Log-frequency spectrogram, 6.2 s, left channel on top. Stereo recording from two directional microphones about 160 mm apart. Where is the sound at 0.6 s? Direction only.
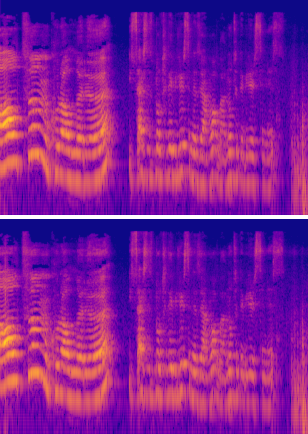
10° right (ahead or behind).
